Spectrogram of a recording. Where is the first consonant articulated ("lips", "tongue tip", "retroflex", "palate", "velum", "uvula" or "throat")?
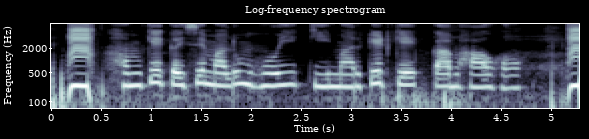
throat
